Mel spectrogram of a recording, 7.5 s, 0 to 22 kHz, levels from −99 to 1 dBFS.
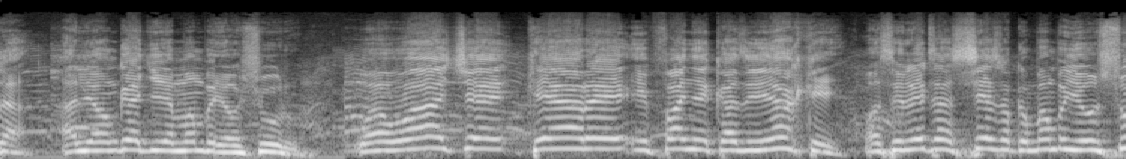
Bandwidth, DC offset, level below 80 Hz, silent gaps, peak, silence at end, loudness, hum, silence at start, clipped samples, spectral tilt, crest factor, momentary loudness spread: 14.5 kHz; under 0.1%; -42 dBFS; none; -2 dBFS; 0 s; -14 LUFS; none; 0 s; under 0.1%; -4 dB/octave; 12 dB; 5 LU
